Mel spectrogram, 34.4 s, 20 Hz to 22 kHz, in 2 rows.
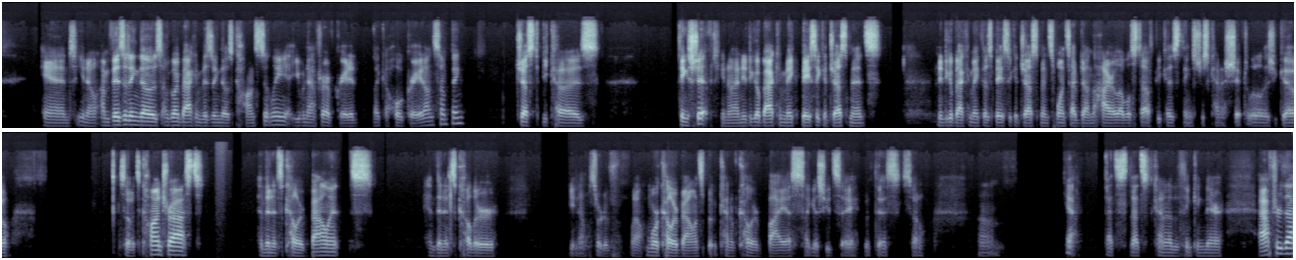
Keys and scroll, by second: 31.2 ctrl+z.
